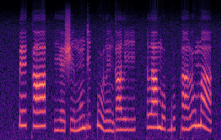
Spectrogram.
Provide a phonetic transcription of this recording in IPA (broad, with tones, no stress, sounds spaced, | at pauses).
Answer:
k͡p e˦ k a˦ | j e˨ ʃ i˨ m ũ˨˦ ɡ i˦ k͡p u˦˨ l ĩ˨ ɡ a˧ l i˧ | l a˦ m o˧ ɡ͡b u˧ k ã˧ l u˦ m ã˦˨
